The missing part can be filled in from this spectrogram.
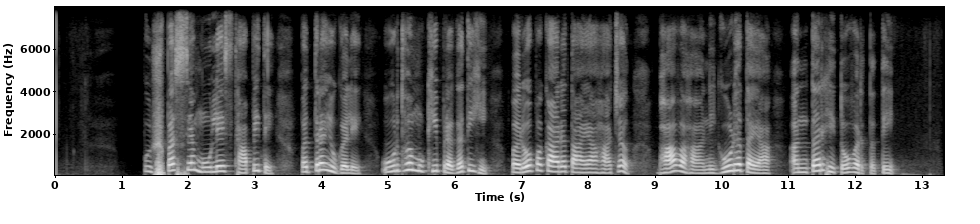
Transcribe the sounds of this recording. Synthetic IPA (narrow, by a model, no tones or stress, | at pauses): puʂpəsjəmuːlest̪ʰapit̪e | pət̪ɾəjuɡəle | uːɾd̪ʱʋəmukʰiːpɾəɡət̪iɦiː | pəɾoːpəkaːɾət̪aːjaɦat͡ɕə | bʱaːʋəɦaniɡuːɽ̤ət̪əja | ənt̪əɾɦit̪oːʋəɾt̪ət̪e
